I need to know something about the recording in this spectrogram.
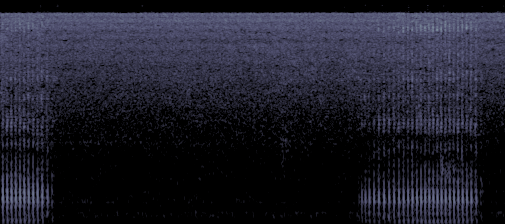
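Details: Pug dog asleep, with a rhythmic rattling, fluttering snore on each breath and a quiet pause between breaths: snoring from a flat-faced dog's airway.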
